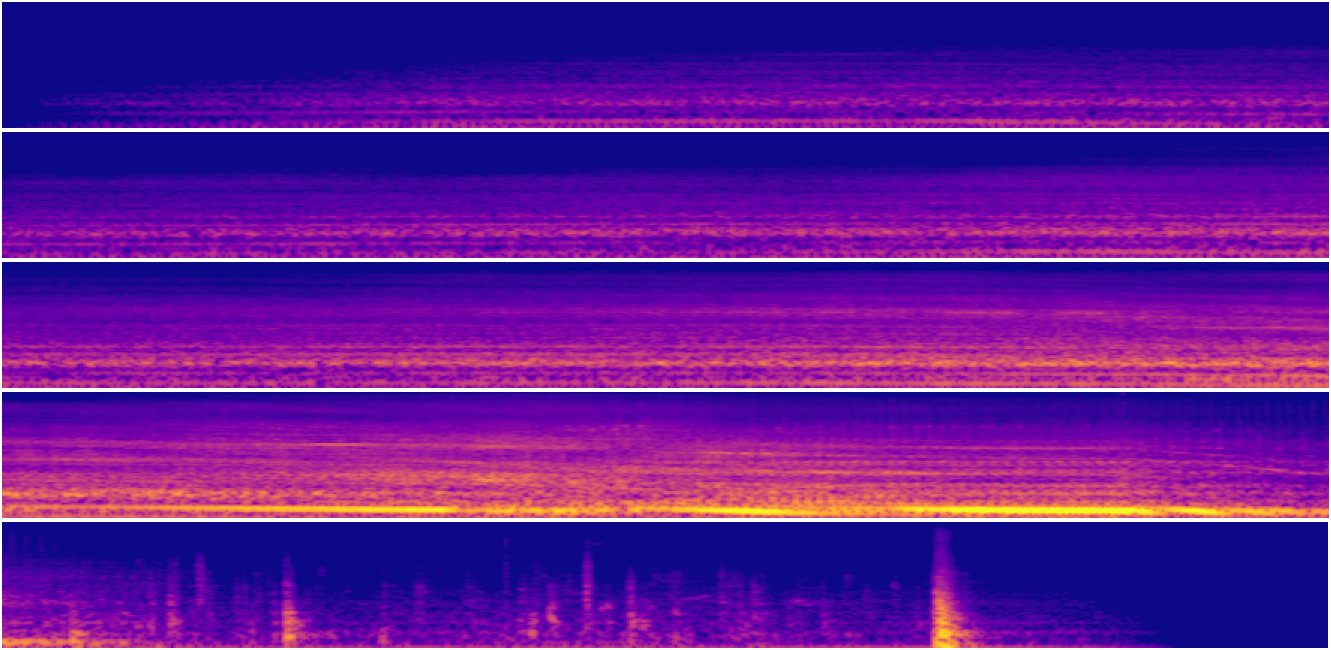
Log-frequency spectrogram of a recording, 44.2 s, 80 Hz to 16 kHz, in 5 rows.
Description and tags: Henkilöauto, tulo asfaltilla / A car approaching, stopping, shutting down, car door, Citroen 2 CV, a 1981 model
Citroen 2 CV, vm 1981, rättisitikka. Lähestyy hitaasti asfaltilla, pysähtyy lähelle, moottori sammuu, auton ovi auki ja kiinni. (Citroen 2 CV 6, 4-taht. , 0, 6 l, 28 hv).
Paikka/Place: Suomi / Finland / Vihti
Aika/Date: 09.08.1995
Finnish-Broadcasting-Company, Field-Recording, Yle, Finland, Autoilu, Auto, Soundfx, Yleisradio, Cars, Motoring, Autot, Tehosteet, Suomi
